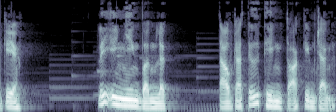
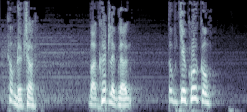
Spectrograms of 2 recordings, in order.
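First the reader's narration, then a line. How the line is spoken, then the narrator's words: Shout. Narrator (Vietnamese): Yên Nhiên quát lên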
